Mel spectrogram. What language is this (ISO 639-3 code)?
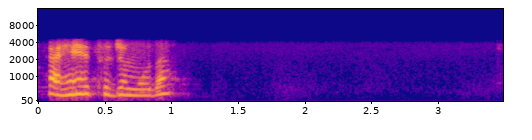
doi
